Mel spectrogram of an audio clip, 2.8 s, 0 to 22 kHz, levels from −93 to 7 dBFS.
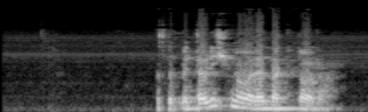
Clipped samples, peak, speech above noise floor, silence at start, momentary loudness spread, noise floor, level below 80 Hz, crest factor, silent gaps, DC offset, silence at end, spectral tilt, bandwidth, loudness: under 0.1%; -2 dBFS; 43 dB; 1.2 s; 10 LU; -54 dBFS; -42 dBFS; 12 dB; none; under 0.1%; 0.25 s; -6 dB/octave; 7.8 kHz; -11 LUFS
